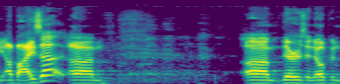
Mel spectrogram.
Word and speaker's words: Ibiza: couldn't really tell um I think the correct pronunciation is Ibiza and us Americans would pronounce it as the Ibiza um um there's an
